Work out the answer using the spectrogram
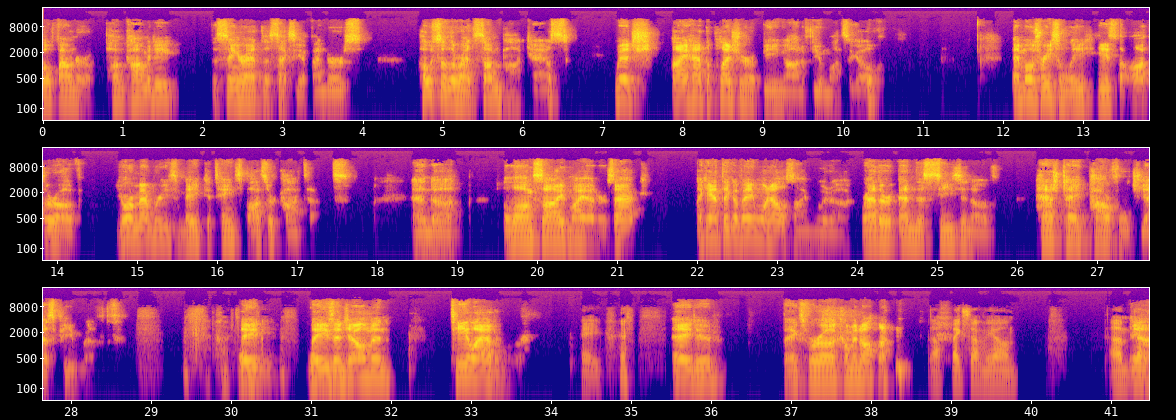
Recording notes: Recorded via Zoom on Sunday, December 12th, 2021, in Kalamazoo, Michigan and Saltash, Cornwall.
